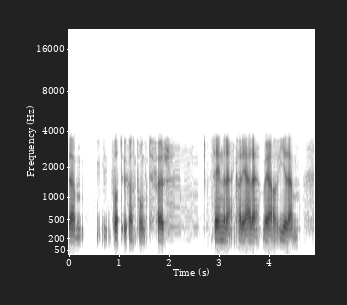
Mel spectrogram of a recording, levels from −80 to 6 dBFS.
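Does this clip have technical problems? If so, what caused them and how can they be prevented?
Yes. From 1.97 to 2.57 s the speech turns into a rigid, metallic buzz fixed near 94 Hz. This is robotic sound from repeated short buffers, likely caused by audio arriving too late so that a block of about 10.7 ms is replayed, which imposes a buzz at one over its length. A spectrogram shows flat harmonics spaced 94 Hz apart, and the waveform shows roughly repeating cycles. A larger receive buffer or a steadier audio thread would prevent it.

From 4.36 to 4.38 s, a 20 ms gap, which points to a single lost packet, is bridged by packet loss with pitch repetition. The last pitch period is replayed, so the sound briefly holds as a buzzy note. The waveform shows a few copied cycles, and the spectrogram shows the harmonic pattern frozen for an instant. Forward error correction or a modest jitter buffer would prevent it.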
